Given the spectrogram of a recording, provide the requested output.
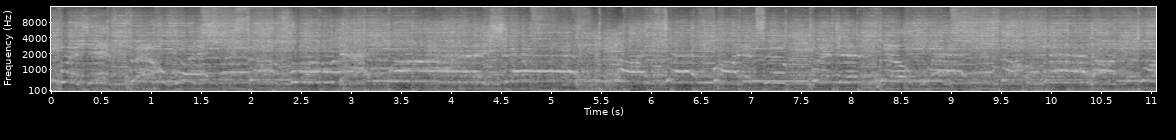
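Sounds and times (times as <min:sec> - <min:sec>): bass guitar: 0:00.0 - 0:11.0
drums: 0:00.0 - 0:11.0
electric guitars: 0:00.0 - 0:11.0
sung lead vocal: 0:00.0 - 0:11.0.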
